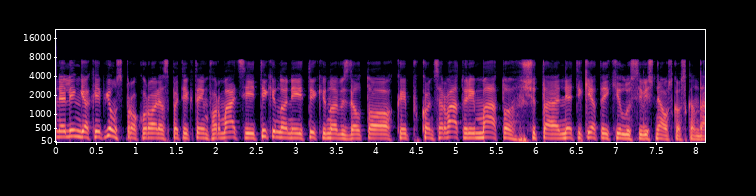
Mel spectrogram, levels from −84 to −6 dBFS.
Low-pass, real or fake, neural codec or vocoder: 7.2 kHz; real; none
